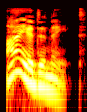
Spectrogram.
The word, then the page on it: iodinate: British English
